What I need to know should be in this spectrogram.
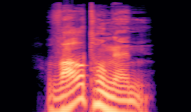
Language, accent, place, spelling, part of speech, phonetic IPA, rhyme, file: German, Germany, Berlin, Wartungen, noun, [ˈvaʁtʊŋən], -aʁtʊŋən, De-Wartungen.ogg
- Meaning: plural of Wartung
